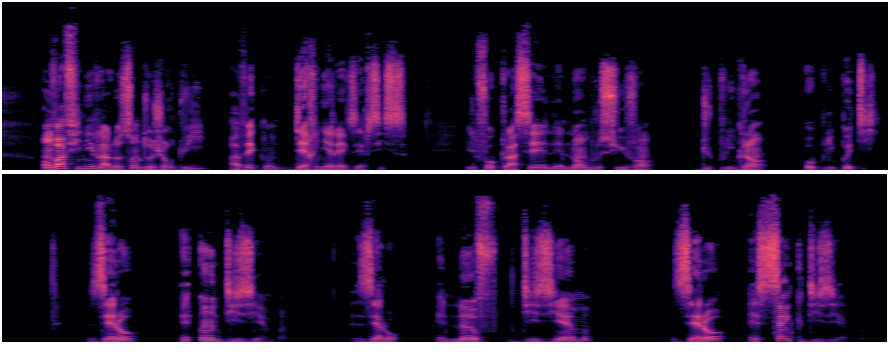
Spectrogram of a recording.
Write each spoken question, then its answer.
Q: Il faut classer les nombres suivants du plus grand au plus petit.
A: Du plus grand au plus petit, la réponse est 0 et 9 dixièmes, 0 et 5 dixièmes, puis 0 et 1 dixième.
